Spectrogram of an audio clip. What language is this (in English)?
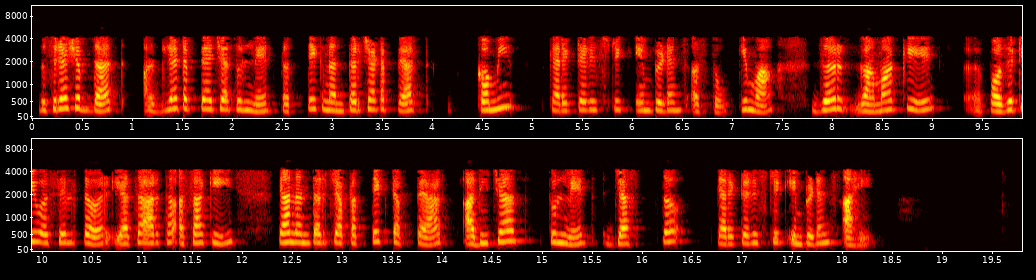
Marathi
